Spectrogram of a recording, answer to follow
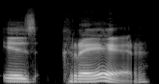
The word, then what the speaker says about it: creer: I don't believe that really happened the verb iser which is spelled c r e e r so for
